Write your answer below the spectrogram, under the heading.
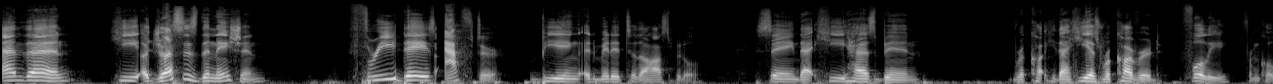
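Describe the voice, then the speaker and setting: Over background music, the speaker moves at a fairly slow pace with long, frequent pauses, very wide pitch swings and big jumps in loudness. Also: man, fairly high pitch for a man. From Canada. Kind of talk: casual chat.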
